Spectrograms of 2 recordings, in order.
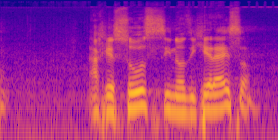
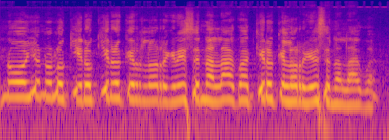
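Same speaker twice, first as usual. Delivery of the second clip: put-on much higher, tearful child's plea; crying little girl; 7 semitones higher than usual. Father retelling his daughter crying to free the fish, high tearful child voice. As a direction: imitate a little girl begging through tears. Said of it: "se pone a llorar y dice".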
